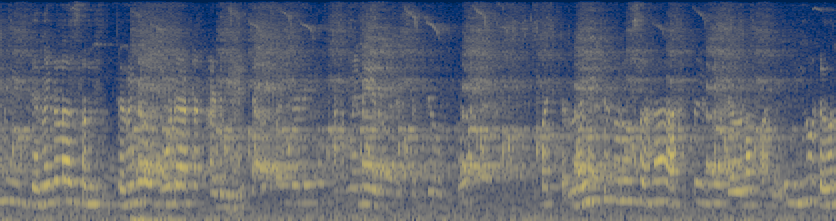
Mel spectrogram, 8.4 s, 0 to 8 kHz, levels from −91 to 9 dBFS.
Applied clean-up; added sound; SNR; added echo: none; Bird; 4 dB; reverberation time 0.4 s.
